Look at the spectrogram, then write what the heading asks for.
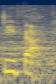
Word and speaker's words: DFAC: was putting sounds like the fax but okay Deepak Deepak not DFACS like we you take your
